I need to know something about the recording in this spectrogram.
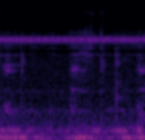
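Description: Near silence: faint room tone with a steady high-pitched whine and a few faint small ticks.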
